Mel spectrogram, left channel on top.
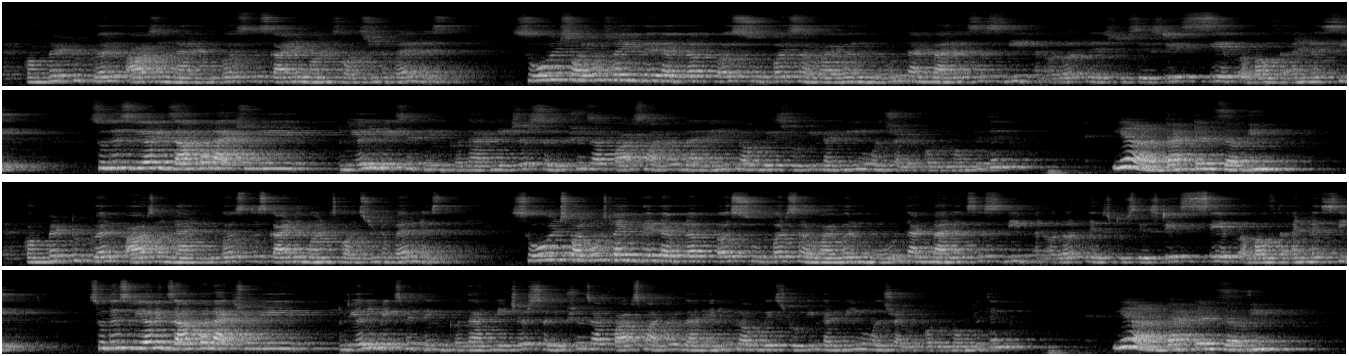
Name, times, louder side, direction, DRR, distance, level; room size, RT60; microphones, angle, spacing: voice 1, 0.2-4.4 5.1-13.5 14.3-16.4 16.8-23.5, right 2 dB, 75° right, 0 dB, 1.4 m, -26 dB
voice 2, 24.6-26.1, left 1 dB, 55° left, -5 dB, 0.9 m, -20 dB
7.2 x 4.7 x 6.9 m, 1.5 s
head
